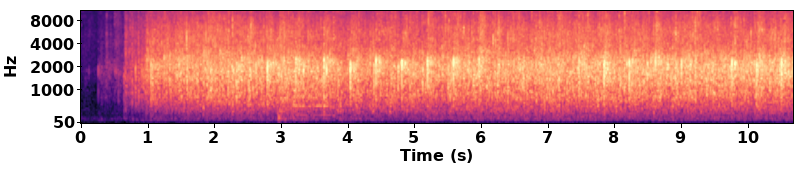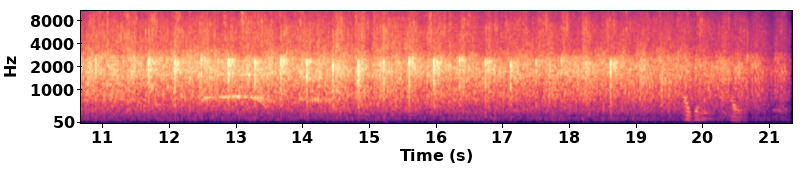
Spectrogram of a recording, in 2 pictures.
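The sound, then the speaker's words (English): A presidential debate hall audience applauds as the two candidates take the stage. Dense, steady clapping holds at an even level for about twenty seconds before tapering off at the end. “The audience here in the hall has promised to remain silent. No cheers, boos, or other interruptions, except right now, as we welcome to the stage former Vice President Joe Biden and President Donald J. Trump.”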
